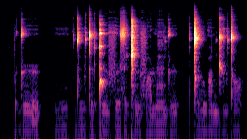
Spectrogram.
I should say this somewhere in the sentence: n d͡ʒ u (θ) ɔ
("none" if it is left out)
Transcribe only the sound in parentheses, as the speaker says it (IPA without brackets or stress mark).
d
